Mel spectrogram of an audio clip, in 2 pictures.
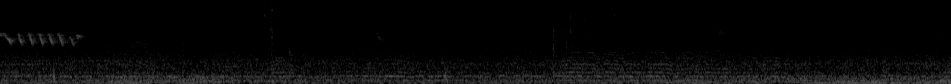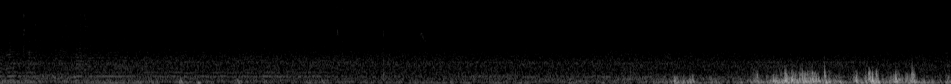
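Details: Bees, including bumblebees, working rhododendron flowers in a spring garden; a continuous low droning buzz with layered harmonics, a brief high bird chirp at the start and louder rustling bursts near the end.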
